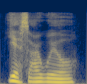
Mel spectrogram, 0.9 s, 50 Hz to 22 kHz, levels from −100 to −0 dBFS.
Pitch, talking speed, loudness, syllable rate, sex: 175 Hz, 205 wpm, -17 LUFS, 4.3 syllables/s, female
